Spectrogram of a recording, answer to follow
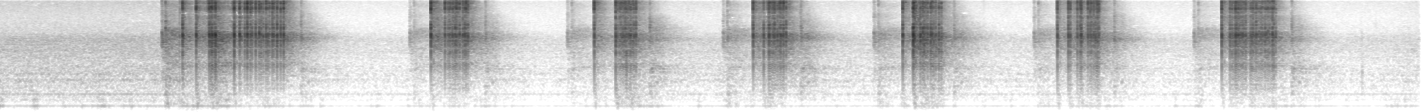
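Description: MIG welder arc crackling in seven short bursts, about one a second, the first and longest about a second in, as weld is laid a little at a time to fill and close the tip of a steel tube. A steady low hum runs underneath.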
